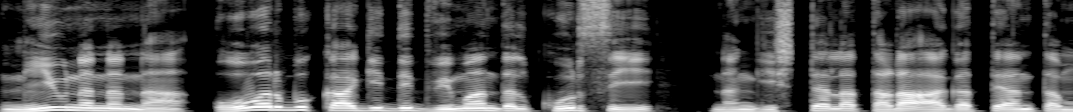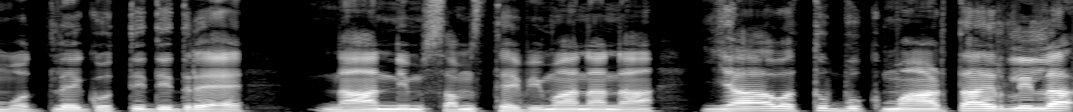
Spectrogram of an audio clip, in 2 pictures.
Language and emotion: Kannada, disgusted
